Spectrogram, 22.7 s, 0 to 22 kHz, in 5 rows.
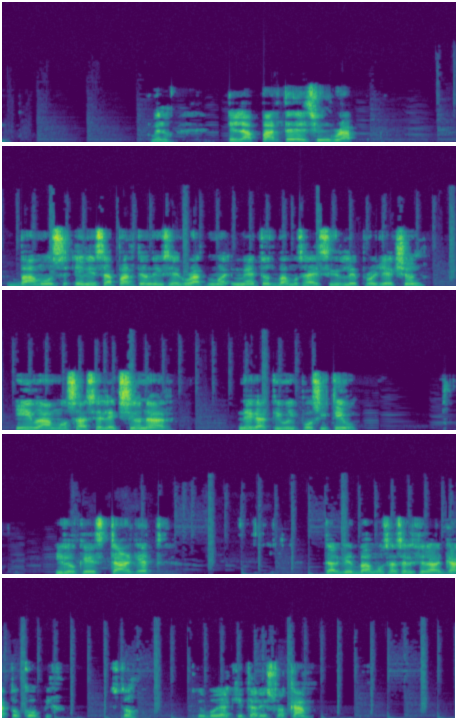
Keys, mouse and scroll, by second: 0.0 click, 1.3 middle click, 2.4 middle click, 6.8-8.2 drag, 10.1 click, 11.6 click, 12.8 click, 15.8-18.0 drag, 20.0-22.0 drag.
